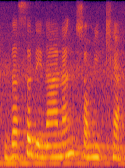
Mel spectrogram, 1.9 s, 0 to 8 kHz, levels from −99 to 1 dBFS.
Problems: constant background noise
